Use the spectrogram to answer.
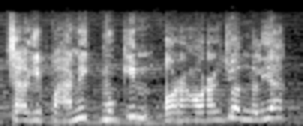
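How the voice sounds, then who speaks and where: A man preaching and telling a personal story in a lively, humorous way, acting out dialogue and making sound effects. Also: extremely high pitch, racing, soft background music.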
